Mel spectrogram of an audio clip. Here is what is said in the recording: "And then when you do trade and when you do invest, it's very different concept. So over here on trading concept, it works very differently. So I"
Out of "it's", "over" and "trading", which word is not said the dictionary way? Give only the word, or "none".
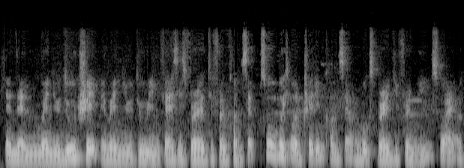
over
